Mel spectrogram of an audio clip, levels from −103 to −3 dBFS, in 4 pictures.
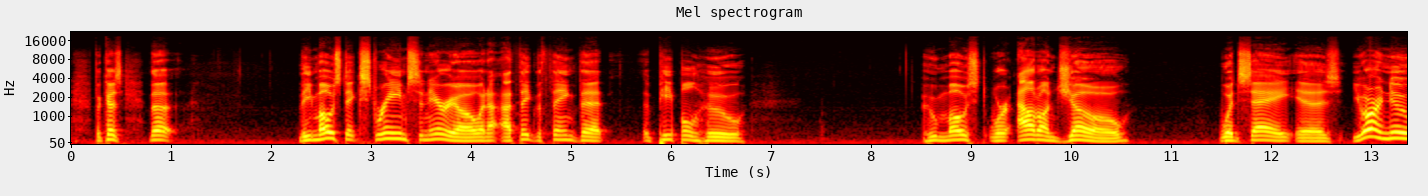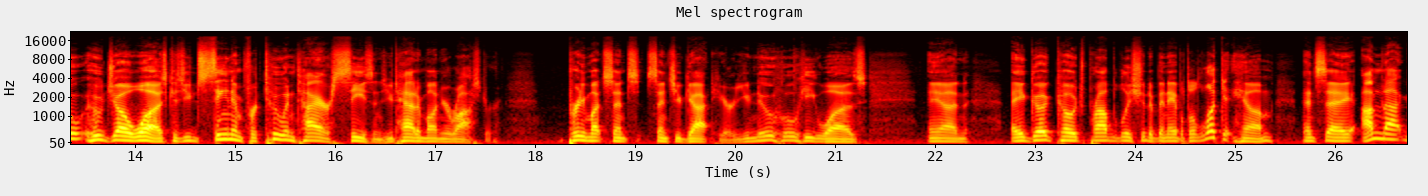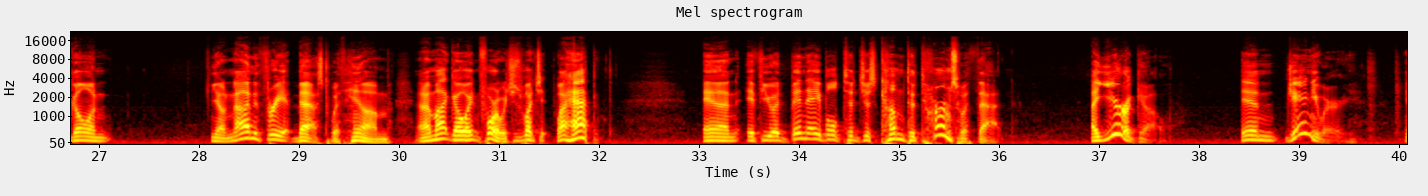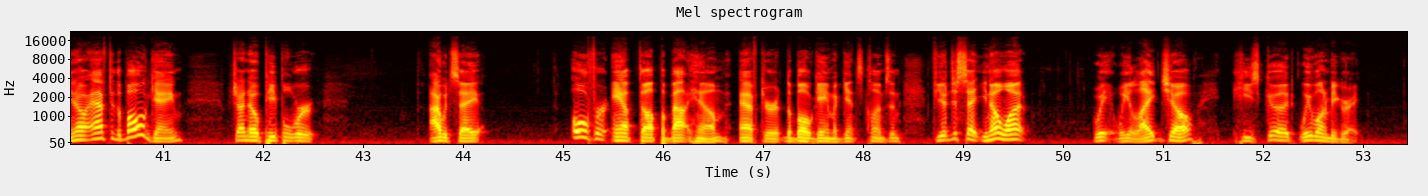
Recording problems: none

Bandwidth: 18.5 kHz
